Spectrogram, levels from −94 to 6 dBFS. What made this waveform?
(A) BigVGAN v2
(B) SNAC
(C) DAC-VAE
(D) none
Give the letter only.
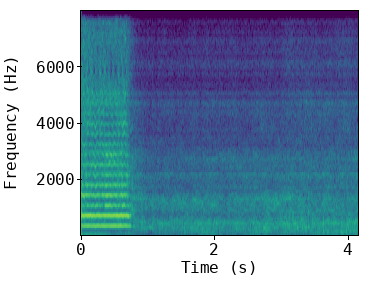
B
